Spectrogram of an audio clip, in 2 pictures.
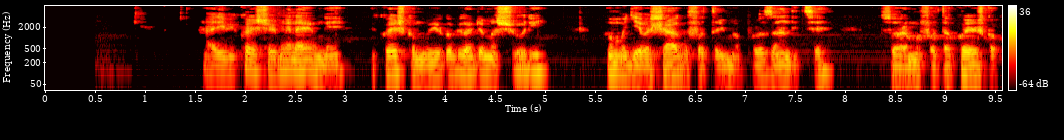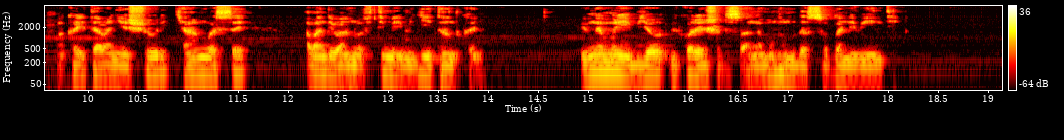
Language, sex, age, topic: Kinyarwanda, male, 25-35, education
